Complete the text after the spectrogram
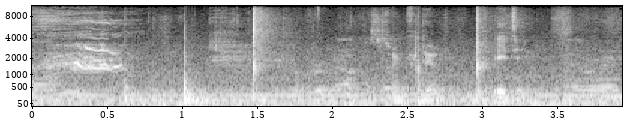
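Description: Playing cards slap softly onto a table.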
